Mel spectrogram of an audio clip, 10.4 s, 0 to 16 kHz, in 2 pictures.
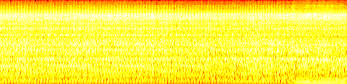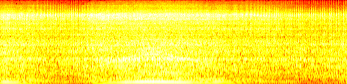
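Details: Hyundai ix35 CRDi 136 hp diesel, warmed up after a drive: idle with quick metallic ticking knock turning more ringing on light throttle; chain tensioner replaced by dealer 1.5 years ago, owner wonders about hydraulic lifters or tensioner; hot engine knock, cause unknown.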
